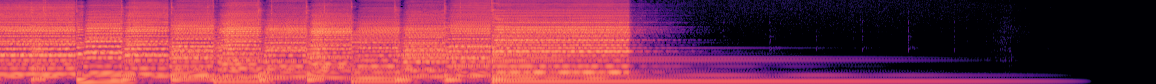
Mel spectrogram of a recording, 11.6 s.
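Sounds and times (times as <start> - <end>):
waltz music: 0.0 - 7.7.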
